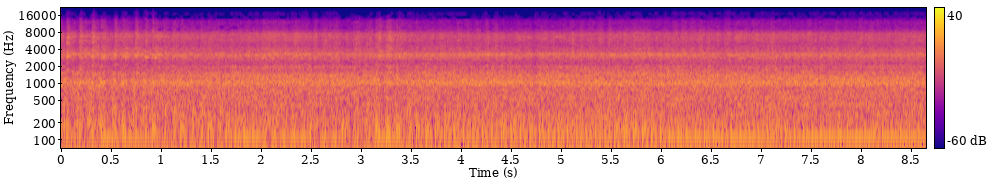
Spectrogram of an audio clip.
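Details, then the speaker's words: 1948 John Deere B tractor after Wico X magneto work giving a hotter spark: slow, even two-cylinder putter at low idle with no misses or backfires. It idles lower than before and no longer fires on just one cylinder. "Yeah, that's something. I don't know why I don't think it would have idled that low before."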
